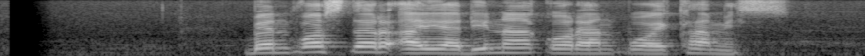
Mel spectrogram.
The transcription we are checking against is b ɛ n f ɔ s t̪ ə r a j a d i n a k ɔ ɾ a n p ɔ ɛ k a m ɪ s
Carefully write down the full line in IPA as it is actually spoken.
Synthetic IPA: b ɛ n f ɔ s t̪ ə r a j a d i n a k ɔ ɾ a n p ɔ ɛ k a m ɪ s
